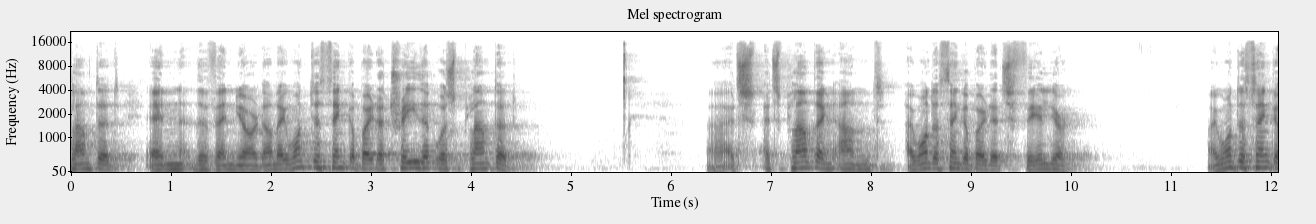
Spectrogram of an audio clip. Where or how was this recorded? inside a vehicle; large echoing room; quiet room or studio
large echoing room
